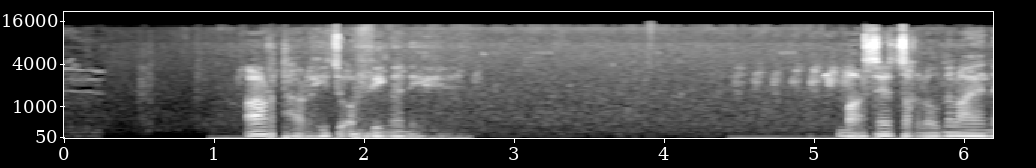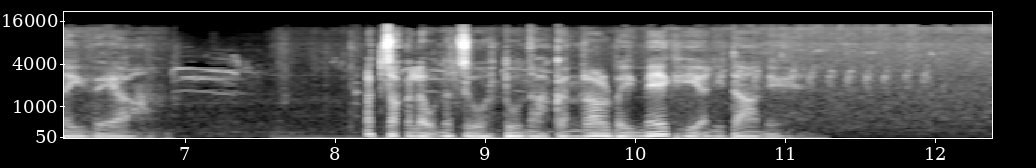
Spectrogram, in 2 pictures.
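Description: A younger man speaks in a low, tense voice, close by.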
